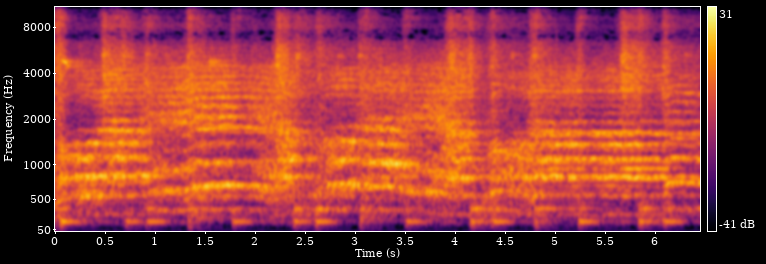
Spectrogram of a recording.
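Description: Capoeira roda music: a group singing together in chorus over berimbaus, the musical bows struck in a steady repeating rhythm.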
